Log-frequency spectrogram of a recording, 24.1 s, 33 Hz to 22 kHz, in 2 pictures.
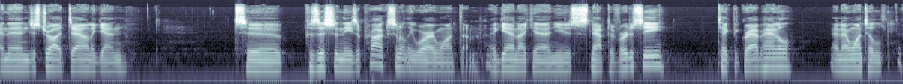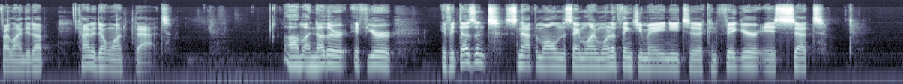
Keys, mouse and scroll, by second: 4.1-7.5 drag, 8.7-12.3 typing, 9.8 click, 13.4 typing, 13.5 ctrl+z, 16.3 click, 21.2-23.3 drag.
